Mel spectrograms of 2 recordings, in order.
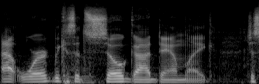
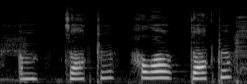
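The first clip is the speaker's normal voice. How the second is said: creepy, eerie, very high put-on voice. An ICU worker demonstrates the voice used on doctors during rounds: creepy voice. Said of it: "that's really creepy".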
